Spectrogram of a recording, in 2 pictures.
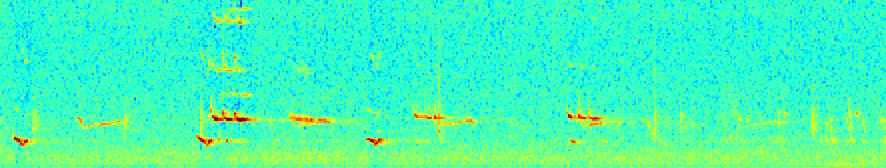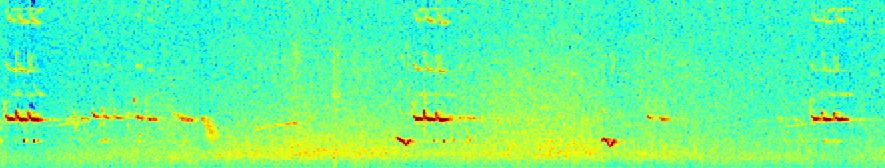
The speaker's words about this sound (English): Red-winged blackbirds, and this Baltimore oriole still singing.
